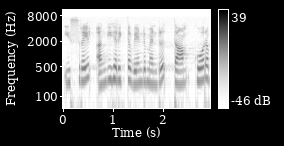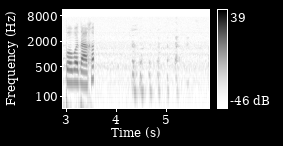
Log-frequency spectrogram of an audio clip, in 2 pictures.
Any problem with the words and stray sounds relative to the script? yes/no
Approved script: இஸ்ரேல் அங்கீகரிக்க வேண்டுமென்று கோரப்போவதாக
yes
